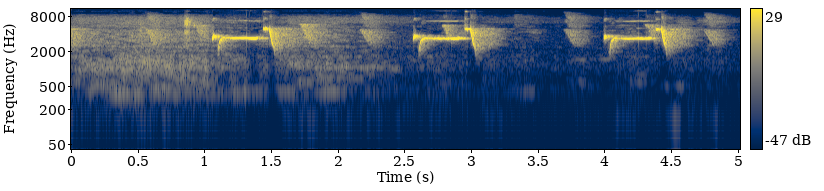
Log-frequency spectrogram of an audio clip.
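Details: Fierce bar-winged prinia outside a cage, a call said to provoke young or silent prinias into singing. Thin level whistles, each ending in a buzzy downward rasp, come three times in about five seconds.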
